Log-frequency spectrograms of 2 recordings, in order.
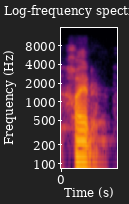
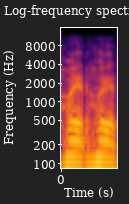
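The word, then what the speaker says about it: خير: Kadang-kadang memang begini, kita itu rada-rada males ya ngomong kha itu. Kan soalnya harus ada gitu. Jadi ho gitu. Misalnya mengatakan khair. Jadi khair. Jadi pakai hak aja, hoir gitu.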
